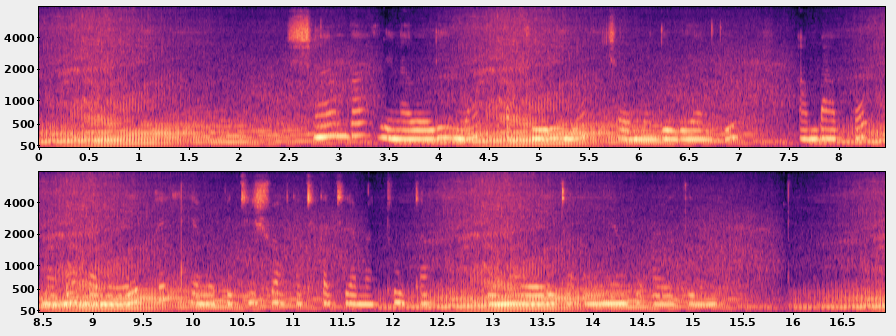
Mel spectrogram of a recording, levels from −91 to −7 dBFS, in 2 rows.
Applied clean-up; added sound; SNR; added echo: none; Traffic noise, roadway noise; 3 dB; reverberation time 0.4 s.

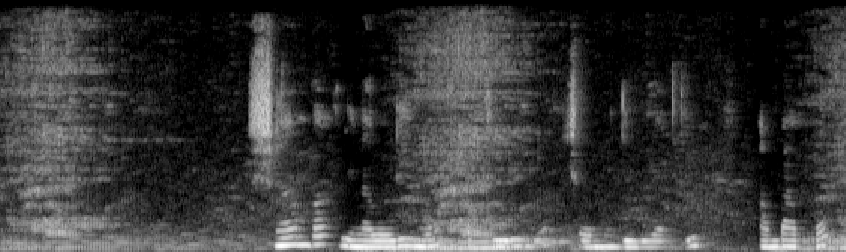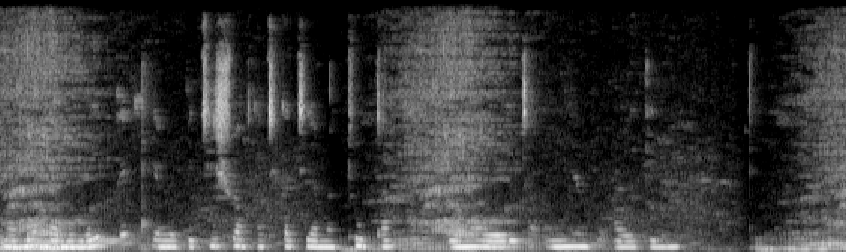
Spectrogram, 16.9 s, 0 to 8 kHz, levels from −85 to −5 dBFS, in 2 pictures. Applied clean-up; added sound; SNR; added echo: classical method WPE with log-MMSE.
